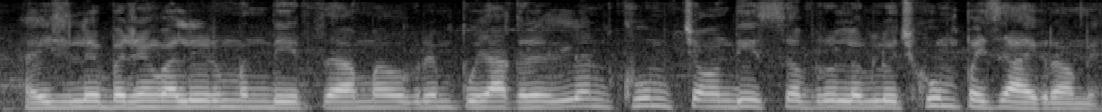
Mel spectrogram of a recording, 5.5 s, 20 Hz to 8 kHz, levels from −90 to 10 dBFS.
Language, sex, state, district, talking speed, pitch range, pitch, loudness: Magahi, male, Bihar, Jamui, 240 wpm, 160-170 Hz, 165 Hz, -21 LUFS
